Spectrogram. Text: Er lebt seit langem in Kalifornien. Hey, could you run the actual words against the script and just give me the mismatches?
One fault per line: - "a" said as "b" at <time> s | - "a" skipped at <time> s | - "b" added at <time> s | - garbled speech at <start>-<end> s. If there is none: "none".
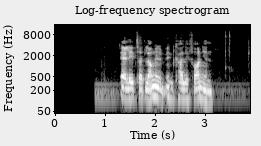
none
